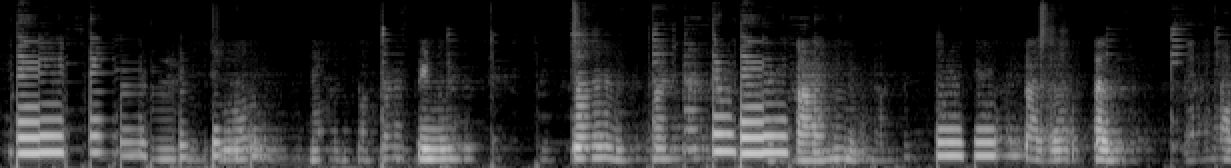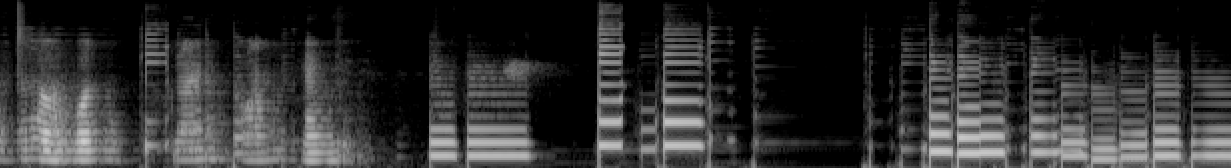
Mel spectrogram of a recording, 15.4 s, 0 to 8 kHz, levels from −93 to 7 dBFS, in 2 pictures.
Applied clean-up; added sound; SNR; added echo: neural mask model DeepFilterNet 3.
